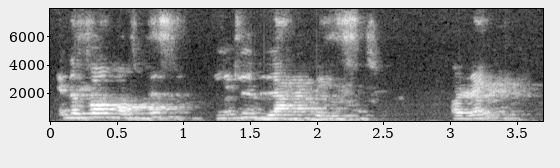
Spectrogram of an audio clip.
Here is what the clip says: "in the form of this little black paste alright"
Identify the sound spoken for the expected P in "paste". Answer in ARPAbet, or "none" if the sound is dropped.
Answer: B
